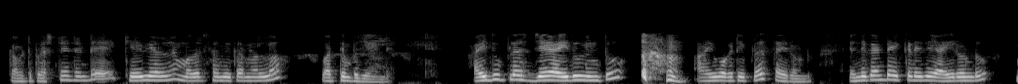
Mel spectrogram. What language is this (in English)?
Telugu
